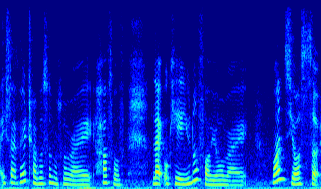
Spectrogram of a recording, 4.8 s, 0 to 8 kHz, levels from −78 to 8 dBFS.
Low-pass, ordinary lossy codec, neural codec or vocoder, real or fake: none; none; none; real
